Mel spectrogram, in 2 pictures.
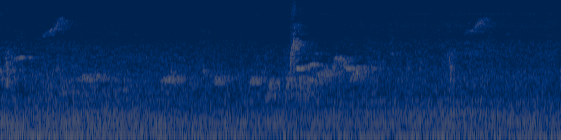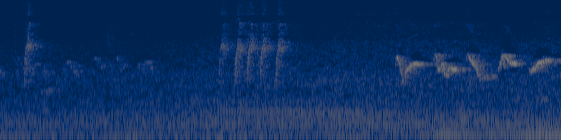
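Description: Caged pancawarna bird chirping in short, scattered calls, with a quick rattling series about ten seconds in and a louder run of chirps in the last two seconds.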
